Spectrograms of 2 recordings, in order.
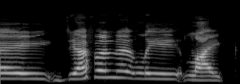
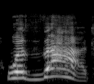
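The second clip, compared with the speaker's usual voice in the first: loud, startled retold demand; loud outcry; 3 semitones higher, 5 dB louder than usual. Patient asks therapist about the strange sensation, loud demand. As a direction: raise the voice sharply on the question. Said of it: "I said it, like, loud".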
